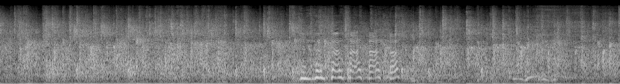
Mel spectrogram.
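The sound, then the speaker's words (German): A live festival audience applauds steadily for several seconds after a talk on feminist activism, a dense, even wash of many hands clapping at constant loudness, with a few voices calling out briefly partway through. “Ein Applaus bitte.”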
